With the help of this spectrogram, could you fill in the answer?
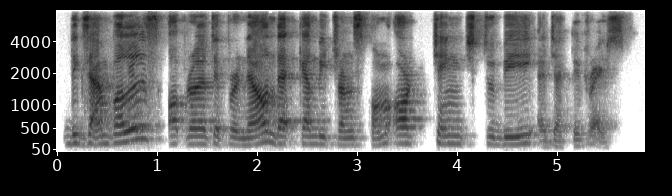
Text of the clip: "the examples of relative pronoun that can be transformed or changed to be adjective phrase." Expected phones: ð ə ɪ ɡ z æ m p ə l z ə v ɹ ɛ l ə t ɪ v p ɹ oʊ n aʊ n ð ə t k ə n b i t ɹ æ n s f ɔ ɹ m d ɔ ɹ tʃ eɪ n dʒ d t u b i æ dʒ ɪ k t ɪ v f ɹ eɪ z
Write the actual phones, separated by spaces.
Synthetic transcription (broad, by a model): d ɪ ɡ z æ m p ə l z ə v ɹ ɛ l ə t ɪ v p ɹ oʊ n aʊ n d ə t k ə n b i t ɹ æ n s f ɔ ɹ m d ɔ ɹ tʃ eɪ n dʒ t u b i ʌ dʒ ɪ k t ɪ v ɹ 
